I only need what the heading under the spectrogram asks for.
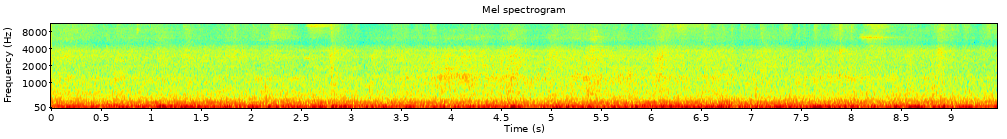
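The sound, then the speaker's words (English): A steady low rumble and rattle of an 80-foot-long electric interurban rail car rolling along tracks, heard from on board, continuous and fairly loud with faint clanks throughout and no talking. “This actually, because it's 80 feet long, is actually a little smoother riding than the car in front of us, and that's our Chicago car 4420.”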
